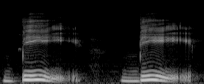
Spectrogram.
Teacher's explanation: We start with the b, b, b consonant with the lips coming together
